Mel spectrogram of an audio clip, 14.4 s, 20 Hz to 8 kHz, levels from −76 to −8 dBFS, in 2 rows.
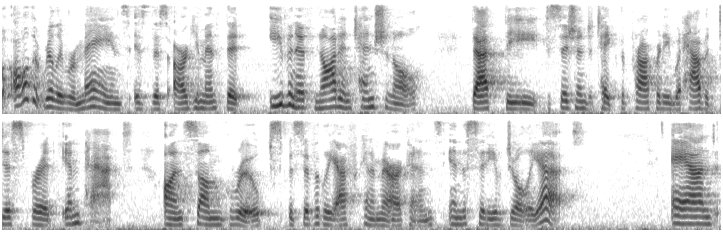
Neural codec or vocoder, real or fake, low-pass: vocoder, 44.1 kHz, 80 mel bands, Vocos; fake; 7.2 kHz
